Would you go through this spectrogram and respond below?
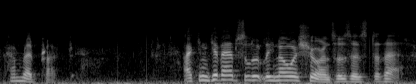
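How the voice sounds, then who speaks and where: An actor playing a formal, officious bureaucrat in an old-time radio drama, measured and coolly questioning. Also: male voice, fairly high pitch, expressive, close to an everyday voice. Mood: stern. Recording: dull, band-limited old radio recording.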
